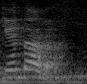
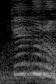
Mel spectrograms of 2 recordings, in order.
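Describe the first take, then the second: First: The later vowels are pronounced as 'a'. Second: The later vowels are pronounced as 'eu'. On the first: The speaker calls it right. "융통성 있게 읽으면" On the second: The speaker calls it wrong. "두 번째 세 번째는 으라고 읽으니까"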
